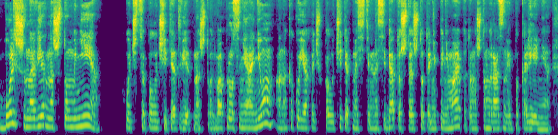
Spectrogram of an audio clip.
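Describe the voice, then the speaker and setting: Somewhat breathy, a woman speaks at a moderate pace with a fairly low pitch and ordinary pitch variation. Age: 60s. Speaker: mother of an LGBT child. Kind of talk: podcast conversation.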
